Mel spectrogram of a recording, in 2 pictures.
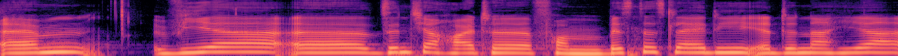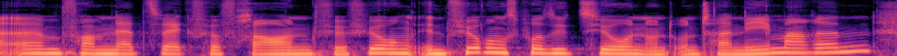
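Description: A woman of medium pitch speaks in an unremarkable speaking voice at a fairly slow pace, with ordinary pitch variation, very even loudness and hardly any pauses. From northwestern Germany (Emsland). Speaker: business network organizer, guest interviewer. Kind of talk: live interview. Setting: live recording in a shop with an audience.

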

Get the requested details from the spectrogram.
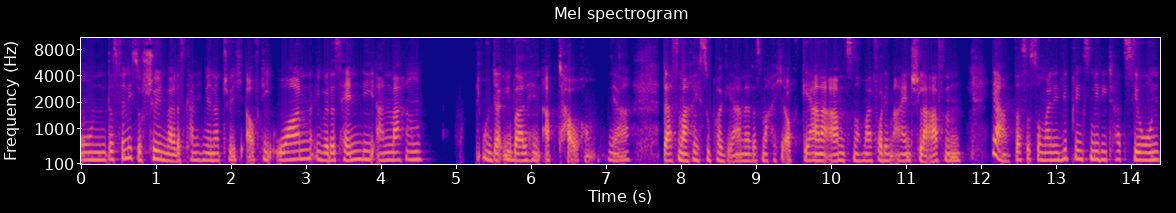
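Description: A woman's fairly even intonation on a very clean recording with a silent background. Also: medium pitch for a woman, moderate pace. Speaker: podcast host, doctor and Ayurveda expert. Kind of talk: casual solo podcast monologue.

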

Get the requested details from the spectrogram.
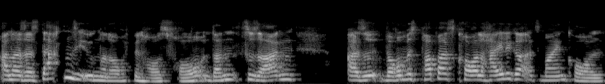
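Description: Fairly quick speech comes through with ordinary pitch variation. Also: woman, medium pitch for a woman. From Germany, with early childhood in Iraq. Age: 40s. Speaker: TV producer and author. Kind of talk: casual interview chat. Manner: talkative.

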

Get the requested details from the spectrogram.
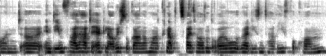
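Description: A woman at a medium pitch and fairly quick pace, monotone and flat in intonation, with hardly any pauses. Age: 30s. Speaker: insurance customer service employee. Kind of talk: interview conversation. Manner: hesitant, many filler words.

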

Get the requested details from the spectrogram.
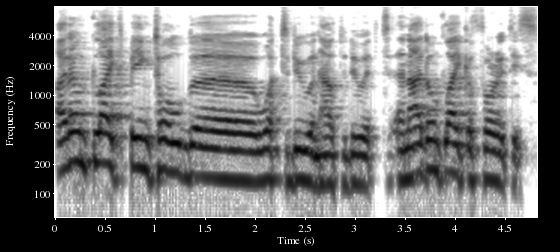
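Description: Against a quiet background, a man at a fairly high pitch speaks at a moderate pace with ordinary pitch variation, in a plain, everyday voice. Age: 40s. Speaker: entrepreneur. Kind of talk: interview.

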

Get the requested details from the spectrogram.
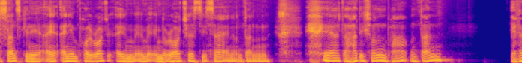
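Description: A man with a dark, mellow tone speaks at medium pitch and a moderate pace. His loudness stays very even. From Bavaria, Landsberg am Lech. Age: 40s. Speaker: tattoo artist. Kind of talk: casual interview. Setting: at a trade event.

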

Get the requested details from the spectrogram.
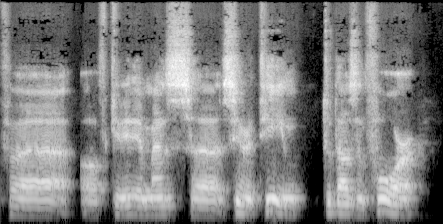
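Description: This is a man speaking. He has a Serbian accent. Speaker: water polo coach. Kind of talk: interview.

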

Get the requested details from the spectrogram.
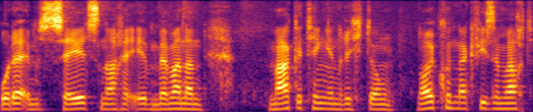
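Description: Talking at a fairly quick pace, a man delivers his lines in a monotone, flat way at a fairly high pitch. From Germany, Lake Constance. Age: 20s. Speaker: startup founder and CEO. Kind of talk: interview.

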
